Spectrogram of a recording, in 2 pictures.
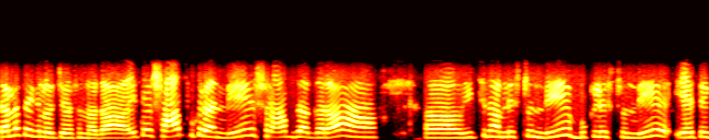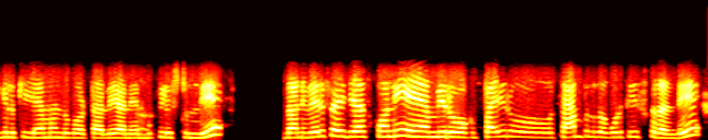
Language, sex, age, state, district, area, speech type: Telugu, female, 30-45, Andhra Pradesh, Nellore, rural, conversation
